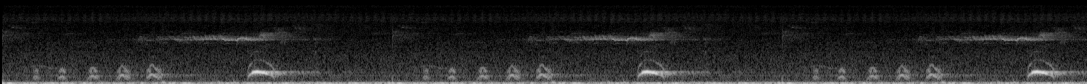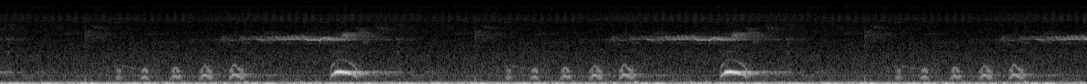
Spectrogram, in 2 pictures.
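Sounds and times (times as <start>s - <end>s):
Rufous Banded Owl calling: 0.3s - 3.4s, 4.0s - 7.3s, 7.9s - 11.2s, 11.8s - 21.7s.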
